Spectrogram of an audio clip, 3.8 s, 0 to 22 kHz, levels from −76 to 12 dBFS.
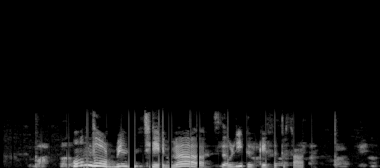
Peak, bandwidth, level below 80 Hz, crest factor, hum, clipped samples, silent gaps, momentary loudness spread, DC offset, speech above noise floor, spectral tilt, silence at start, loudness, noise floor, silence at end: -2 dBFS; 7.8 kHz; -52 dBFS; 16 dB; none; under 0.1%; none; 20 LU; under 0.1%; 20 dB; -3.5 dB/octave; 0.35 s; -16 LUFS; -37 dBFS; 0.05 s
